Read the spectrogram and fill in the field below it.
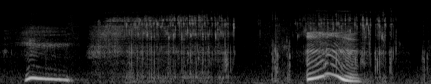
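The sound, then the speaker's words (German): Hot water pours into a cup already holding sugar and rum in a steady splashing hiss lasting about a second and a half, framed by two short voiced exclamations before and after. “Und heißes Wasser.”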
